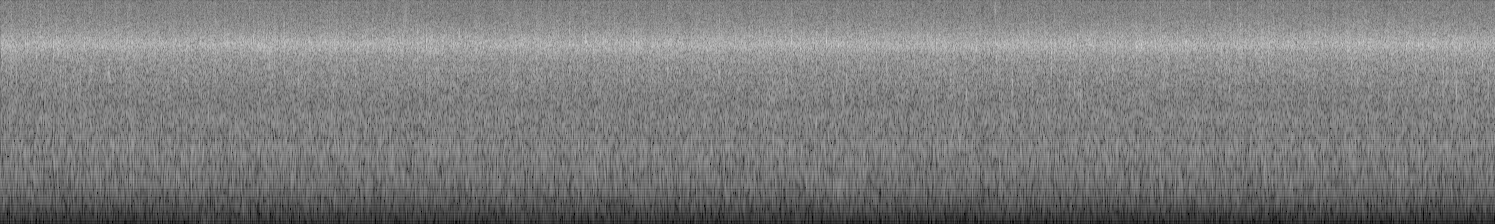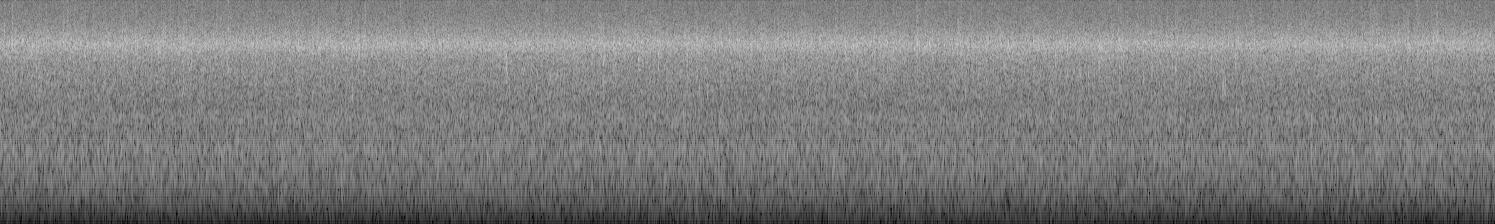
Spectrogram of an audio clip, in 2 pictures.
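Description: Steady rain falling on a wet paved courtyard, an even, unbroken hiss.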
